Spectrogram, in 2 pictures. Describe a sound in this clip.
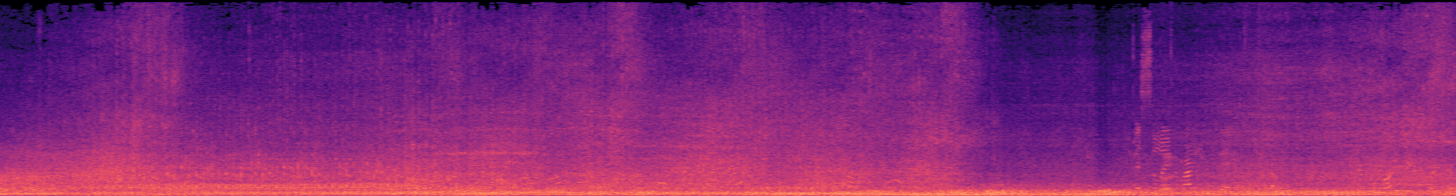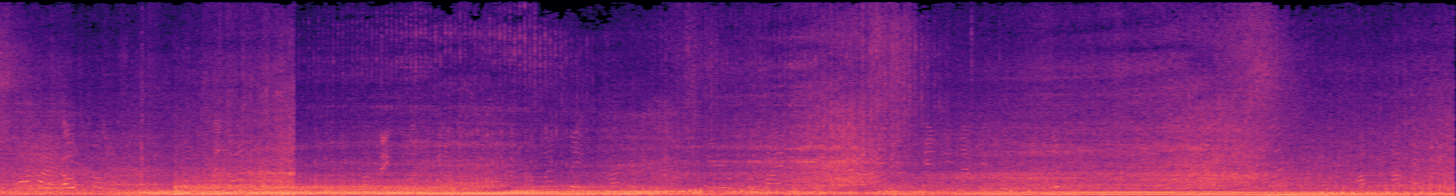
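Motorcycle engines rev and roar as each bike passes.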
